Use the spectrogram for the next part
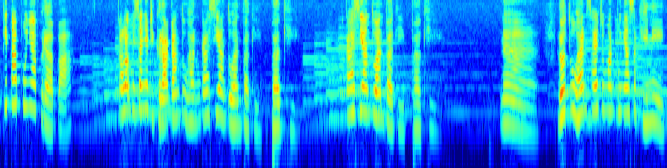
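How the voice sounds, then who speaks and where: A woman preaching with a high, bright voice. She exhorts her youth congregation and keeps asking them questions, with soft music playing faintly behind her. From Indonesia. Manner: exhorting, asks the congregation for answers. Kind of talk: sermon.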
